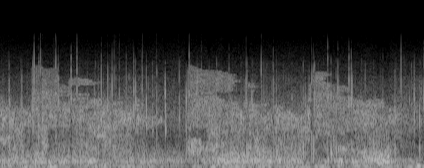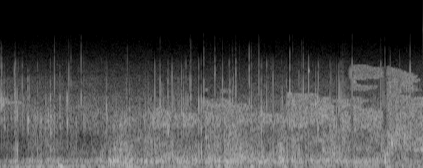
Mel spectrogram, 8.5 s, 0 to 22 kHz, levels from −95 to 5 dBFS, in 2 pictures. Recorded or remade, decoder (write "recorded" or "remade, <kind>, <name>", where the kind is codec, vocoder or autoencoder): recorded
